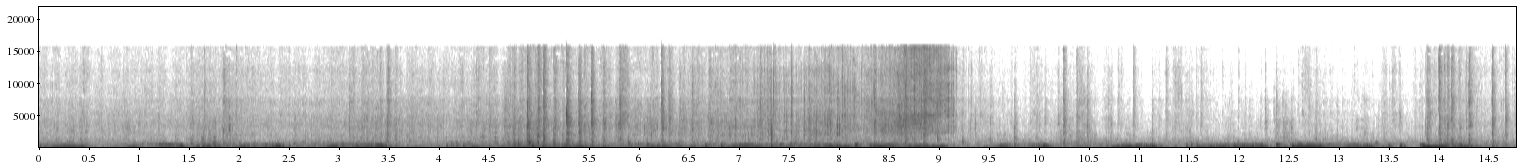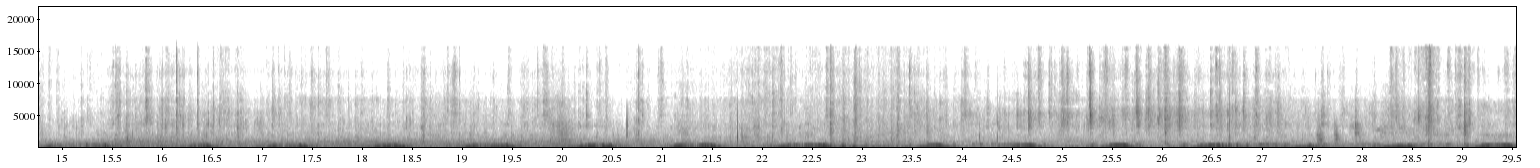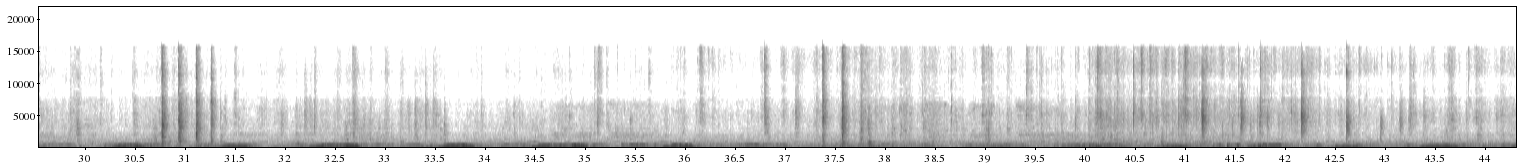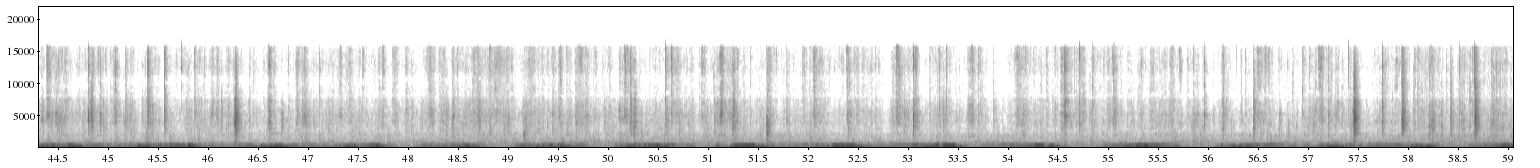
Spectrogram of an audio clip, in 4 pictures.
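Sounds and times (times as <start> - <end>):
wings flapping: 0.0 - 34.0, 36.7 - 59.0
pigeons cooing: 0.0 - 59.0
seed pouring: 6.0 - 9.4.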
